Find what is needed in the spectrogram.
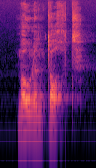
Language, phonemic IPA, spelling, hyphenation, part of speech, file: Dutch, /ˈmoː.lə(n)ˌtɔxt/, molentocht, mo‧len‧tocht, noun, Nl-molentocht.ogg
- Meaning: a small waterway that connects all the other waterways in a polder to a windmill that can drain surplus water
